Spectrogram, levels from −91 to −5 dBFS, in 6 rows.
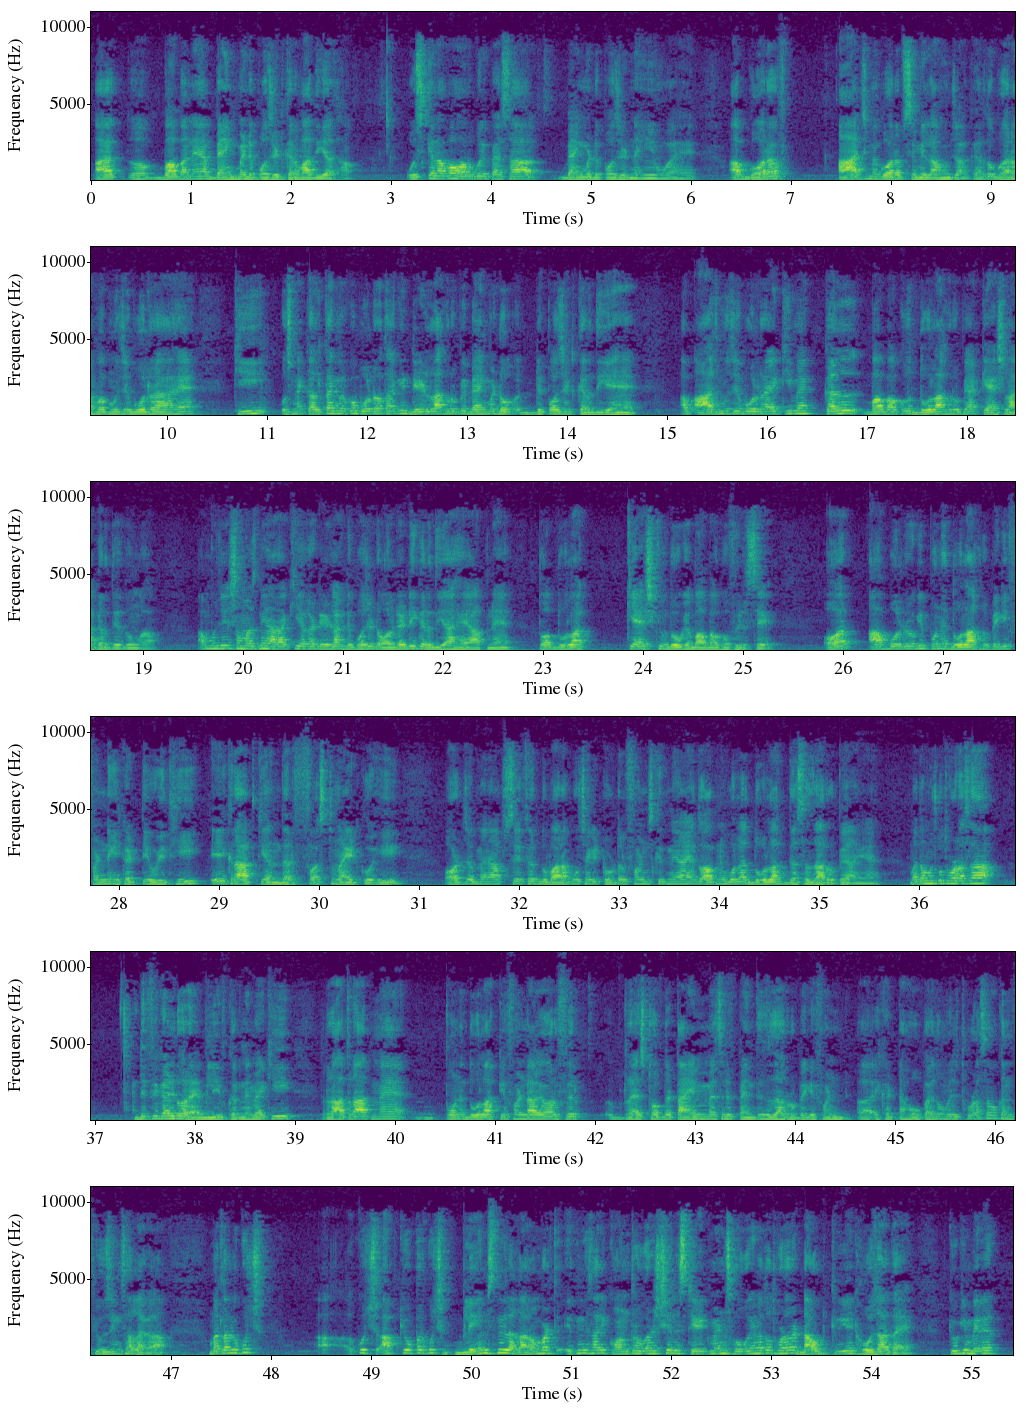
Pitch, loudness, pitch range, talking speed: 140 Hz, -23 LUFS, 125-155 Hz, 235 wpm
